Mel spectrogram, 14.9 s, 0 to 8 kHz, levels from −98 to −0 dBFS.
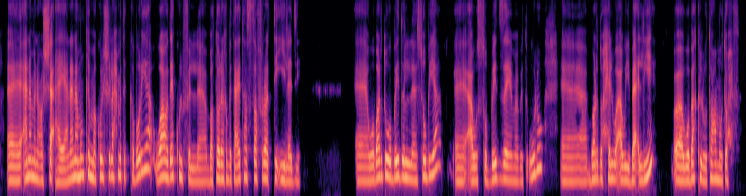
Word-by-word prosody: آآ، 170 0 +1
أنا 200 +5 +2
من 205 -3 +2
عشاقها، 160 -2 0
يعني 155 +5 0
أنا 210 +1 +3
ممكن 225 +2 +2
ما 195 - +3
آكلش 210 +4 -1
لحمة 220 +1 0
الكابوريا، 220 +10 0
وأقعد 205 +3 +4
آكل 210 0 -1
في 180 - -4
البطارخ 160 +4 -1
بتاعتها 180 +3 -2
الصفرا 195 0 -1
التقيلة 180 -3 -2
دي. 155 0 -8 1.1
آآ، 165 0 -4
وبرضه 200 +6 +3
بيض 210 +2 +4
السوبيا، 210 - +1 0.3
آآ 160 0 -3
أو 160 0 +1
السبيط- 170 +3 0
زي 180 -2 +1
ما 160 -1 -6
بتقولوا- 215 - -2 0.4
آآ، 155 0 -5
برضه 180 +3 -1
حلو 185 0 0
أوي. 170 -2 +1
باقليه 180 - +3 0.5
آآ، 165 - +5
وباكله، 170 +1 +1
طعمه 180 0 -1
تحفة. - - -7
185 Hz, 155 wpm, -23 LUFS, 165-205 Hz, 1.1 s, آآ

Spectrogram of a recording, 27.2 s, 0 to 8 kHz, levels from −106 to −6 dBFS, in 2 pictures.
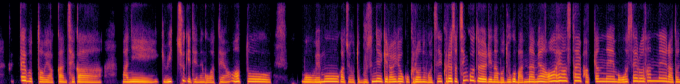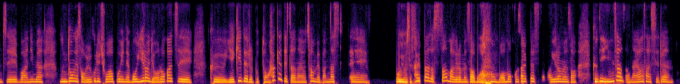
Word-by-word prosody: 그때부터 270 - -2
약간 200 +1 -5
제가 200 -2 -3 0.4
많이 215 -3 0
이렇게 220 -1 -8
위축이 245 +5 -2
되는 200 -2 -5
것 190 -1 -6
같아요. 200 +2 -7
어 255 0 +3
'또 235 -4 0 0.6
뭐 210 -2 0
외모 245 +5 +2
가지고 210 -3 -4
또 215 - -9
무슨 205 +5 -1
얘기를 245 -4 +2
하려고 240 -1 0
그러는 220 +1 0
거지?' 200 +6 -3
그래서 265 -1 +2
친구들이나 255 - +1
뭐 200 0 -2
누구 215 +5 0
만나면 230 +4 0
"어 275 +5 +3
헤어스타일 315 +1 +2
바뀌었네." 255 +2 -3
뭐 210 -3 -2
"옷 225 +3 0
새로 280 +2 0
샀네?"라든지 230 -7 -2
뭐 210 -1 -2
아니면 225 +1 -1 0.3
"운동해서 240 0 +2
얼굴이 220 +6 0
좋아 235 +2 0
보이네." 230 -2 0
뭐 235 +3 +4
이런 280 +2 +4
여러 215 +3 +1
가지 245 -6 +1 0.3
그 205 -4 +1
얘기들을 240 +3 +3
보통 215 +2 -5
하게 375 - -1
되잖아요, 200 -5 -2
처음에 250 -1 -2
만났을 205 +3 -3 0.2
때. 210 -1 -3 0.6
뭐 230 -1 +8
"요새 210 +1 +4
살 295 +2 +1
빠졌어? 300 - -1
"막 245 -6 +2
이러면서 215 0 +2
뭐 200 +1 +3 0.3
"뭐 200 0 +1
먹고 235 +1 -1
살 260 +2 0
뺐어?" 275 +1 -3 0.3
막 210 - 0
이러면서 230 -3 +1 0.3
그게 255 +2 +6
인사잖아요, 240 - +2
사실은. 225 -3 -4
225 Hz, 340 characters per minute, -22 LUFS, 210-255 Hz, 0.6 s, 뭐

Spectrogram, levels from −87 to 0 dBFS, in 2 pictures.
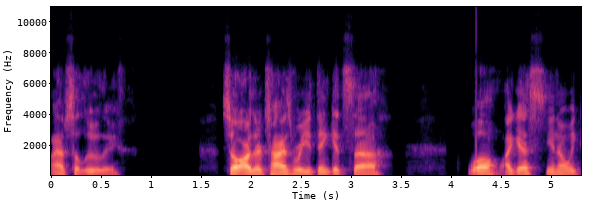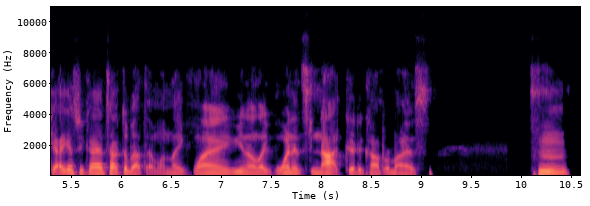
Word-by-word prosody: Absolutely. 105 -8 -2 1.0
So - - +7
are 130 +1 +10
there 140 0 +4
times 160 +1 +5
where 140 -1 +2
you 140 - +1
think 140 -1 -1
it's, 130 -2 -3
uh 110 -3 +3 0.9
well, 135 +1 +5
I 130 - +2
guess, 175 +3 0
you 170 - -1
know, 170 0 0
we 170 - -1
I - - -4
guess 200 +2 -5
we 205 - -8
kinda 190 -1 -2
talked 195 +1 -5
about 90 -3 -5
that 60 - -13
one, 70 +3 -15
like, 90 -1 -11
why, 115 +1 -4
you 115 +2 -6
know, 100 0 -6
like, 95 -2 -7
when 110 +3 -4
it's 100 -2 -9
not 95 +1 -2
good - - -6
to - - -10
compromise? - - -9 1.1
Hmm. 115 -9 -2
130 Hz, 205 wpm, -24 LUFS, 105-160 Hz, 1.1 s, are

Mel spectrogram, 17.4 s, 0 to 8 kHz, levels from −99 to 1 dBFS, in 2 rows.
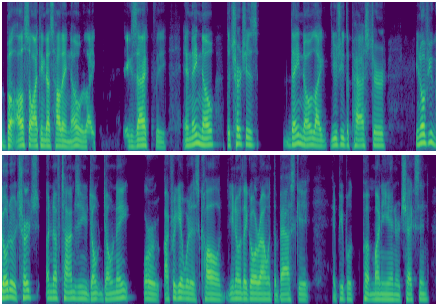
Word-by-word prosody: but 115 +2 +4
also 120 0 +4
I 115 - +7
think 120 0 0
that's 110 -3 +4
how 115 -1 +5
they 110 -2 +4
know, 105 +5 +1
like 100 -2 -2 0.6
exactly, 105 -3 +1 0.3
and 120 +2 -1
they 160 - +5
know 140 -3 +4 0.2
the 125 - -2
churches, 145 -2 0 0.5
they 140 +6 +1
know, 130 -5 +2
like 115 -4 +1
usually 130 +2 -1
the 130 0 -5
pastor 120 0 -1 0.6
you 140 - -3
know, 170 +2 +7
if 175 - +1
you 185 +1 +1
go 140 -2 +4
to 145 -2 +3
a 125 - 0
church 145 +5 -1
enough 125 0 -2
times 120 -1 -1
and 120 - -4
you 115 - -3
don't 110 +1 -3
donate, 125 +7 -2 0.3
or 110 -3 -1
I 115 - +1
forget 130 0 0
what 120 -1 -1
it's 105 -2 -3
called, 110 -4 +1
you 110 +2 -6
know, 120 0 0
they 115 -1 +1
go 115 0 +1
around 110 -1 +3
with 105 -3 -6
the - - -7
basket 105 +1 -3 0.5
and 95 - -11
people 110 -2 -5 0.2
put 115 -4 -2
money 105 0 -1
in 105 -1 -2
or 95 -2 -5
checks 105 +3 -3
in. 105 -1 -5
115 Hz, 195 wpm, -25 LUFS, 105-130 Hz, 0.6 s, I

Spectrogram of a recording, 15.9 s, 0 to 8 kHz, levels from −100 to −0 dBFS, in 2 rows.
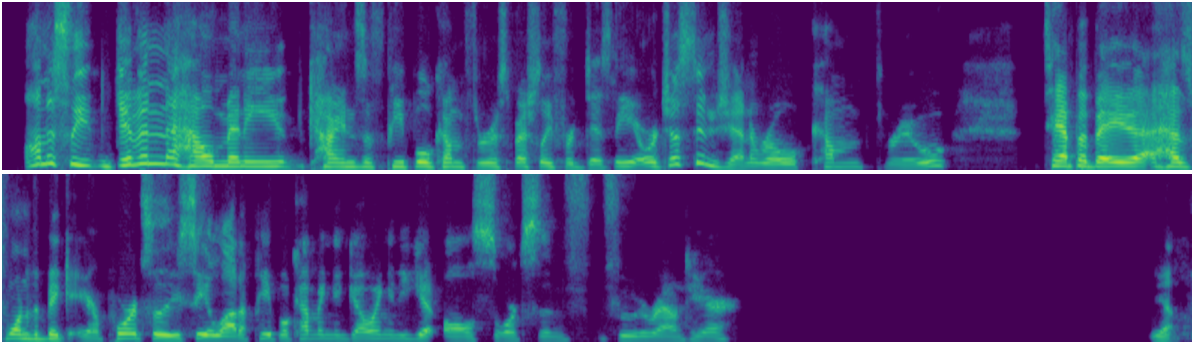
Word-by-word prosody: Honestly, 315 -1 +2
given 300 - +2
how 235 -6 +5
many 220 0 +1
kinds 200 -1 -1
of 195 -2 -7
people 205 -1 +1
come 200 0 -3
through, 190 +1 -6
especially 190 +2 -4
for 180 -1 -10
Disney 175 +4 -6
or 205 +2 -1
just 315 - -4
in 345 -9 0
general 185 0 -5
come 190 -1 -11
through, 180 +7 -8 0.6
Tampa 235 0 +6
Bay 205 0 +8
has 200 0 +5
one 210 -1 +1
of - - -5
the 195 - -4
big 190 -1 -2
airports. 200 +5 -3
So 200 - +2
you 185 -1 +2
see 200 +2 +1
a 190 - +1
lot 170 -1 +1
of 180 - -11
people 200 -2 -7
coming 195 -1 -10
and 180 -1 -19
going 190 +2 -7
and 185 - -18
you 185 - -19
get 195 0 -4
all 170 +1 -6
sorts 170 0 -3
of 165 -1 -18 0.3
food 165 -3 -10
around 155 0 -9
here. 165 +1 -13 2.8
Yeah. - - -8
195 Hz, 175 wpm, -26 LUFS, 180-215 Hz, 2.8 s, Bay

